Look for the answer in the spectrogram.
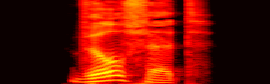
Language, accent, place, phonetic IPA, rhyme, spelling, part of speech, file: German, Germany, Berlin, [ˈvʏʁfət], -ʏʁfət, würfet, verb, De-würfet.ogg
- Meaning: second-person plural subjunctive II of werfen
